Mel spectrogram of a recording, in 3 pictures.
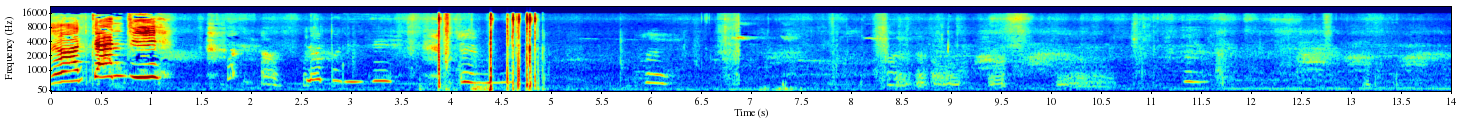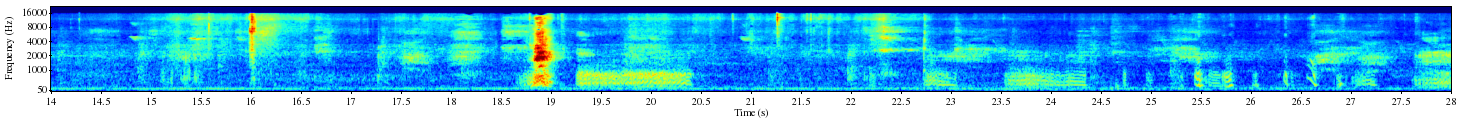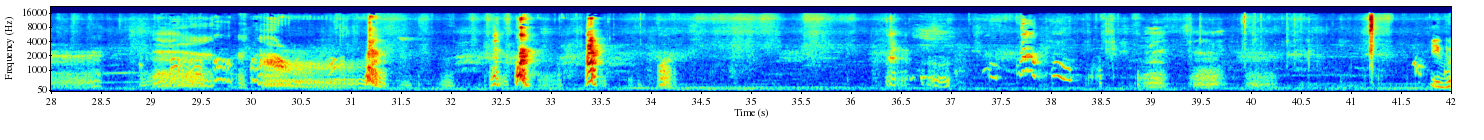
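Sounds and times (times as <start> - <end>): puppies growling: 1.2 - 2.9, 6.0 - 42.0
puppies yapping: 6.1 - 16.1, 22.0 - 42.0
puppies whimpering: 22.6 - 35.0, 35.8 - 42.0.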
